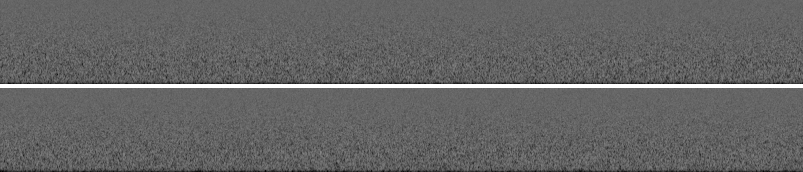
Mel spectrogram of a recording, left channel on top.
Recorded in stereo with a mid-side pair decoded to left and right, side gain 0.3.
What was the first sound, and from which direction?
Only background noise.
